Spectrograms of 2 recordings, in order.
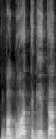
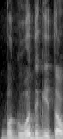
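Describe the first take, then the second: First: The first word ends with a t sound. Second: The first word ends with a d sound. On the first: The speaker calls it wrong. "थोड़ी होता है" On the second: The speaker calls it right. "होता है"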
